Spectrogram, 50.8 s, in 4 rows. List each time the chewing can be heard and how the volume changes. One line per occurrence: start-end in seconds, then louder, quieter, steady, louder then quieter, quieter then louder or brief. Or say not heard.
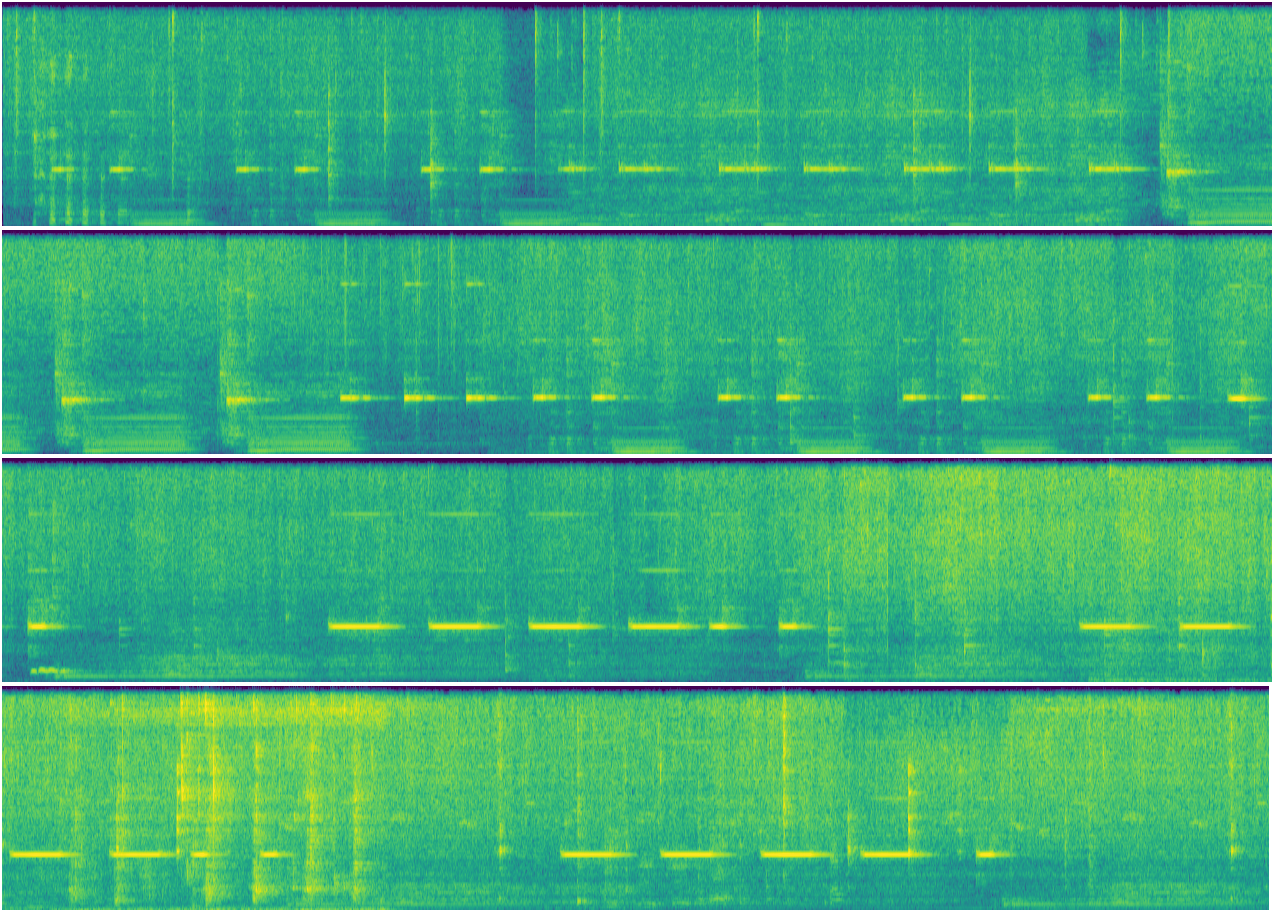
36.2-42.0 louder.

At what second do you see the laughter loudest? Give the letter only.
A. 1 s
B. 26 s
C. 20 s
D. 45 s
B.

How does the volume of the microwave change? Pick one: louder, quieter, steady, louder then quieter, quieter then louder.
louder.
